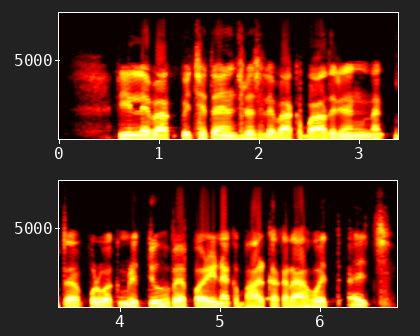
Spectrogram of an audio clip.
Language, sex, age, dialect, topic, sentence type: Maithili, male, 18-24, Southern/Standard, banking, question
